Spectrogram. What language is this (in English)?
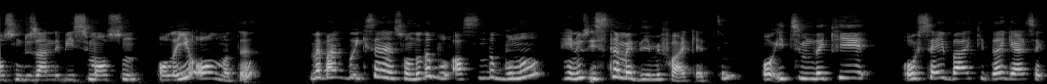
Turkish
